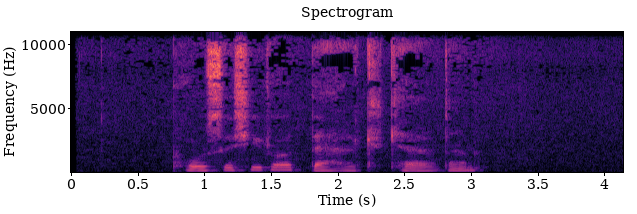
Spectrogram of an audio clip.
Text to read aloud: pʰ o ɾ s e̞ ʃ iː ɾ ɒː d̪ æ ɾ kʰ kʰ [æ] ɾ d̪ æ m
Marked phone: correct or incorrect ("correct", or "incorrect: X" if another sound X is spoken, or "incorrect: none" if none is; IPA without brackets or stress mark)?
correct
